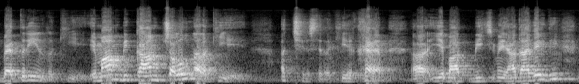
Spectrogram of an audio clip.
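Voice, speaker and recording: Speaking in an informal, sermon-like style about the news, this Indian cleric has a high, bright male voice with an echo. His tone is scolding and exhortative yet conversational, full of repeated points and rhetorical questions.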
